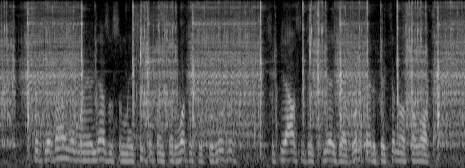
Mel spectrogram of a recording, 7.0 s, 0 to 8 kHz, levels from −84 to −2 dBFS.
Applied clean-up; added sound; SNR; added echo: none; Telephone; -5 dB; none.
